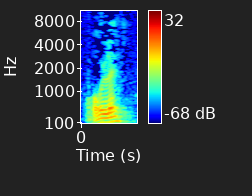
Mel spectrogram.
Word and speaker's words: Hölle: Hölle. – Hölle. – Hölle. – Hölle. – Hölle. Hölle. What is it? – Hölle. – Hölle. Hölle. – Hölle. – Hölle. Hölle. Hölle.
